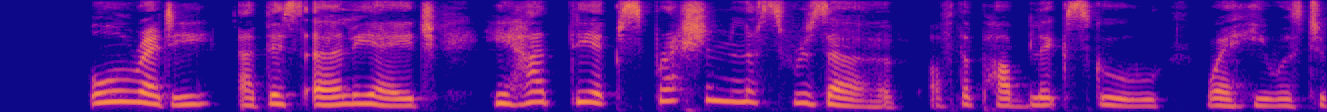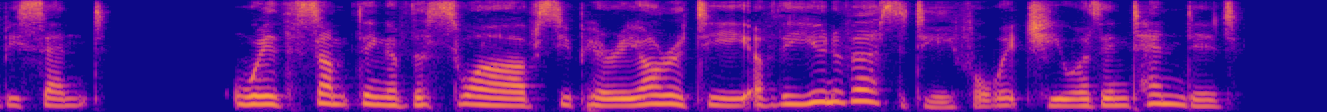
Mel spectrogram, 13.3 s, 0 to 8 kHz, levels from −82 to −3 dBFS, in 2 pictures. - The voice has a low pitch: No, high, 205 Hz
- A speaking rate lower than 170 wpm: Yes, average, 155 wpm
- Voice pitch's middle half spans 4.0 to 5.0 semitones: Yes, average, 4.3 semitones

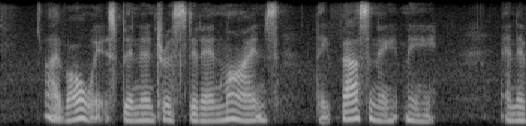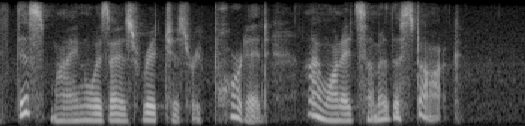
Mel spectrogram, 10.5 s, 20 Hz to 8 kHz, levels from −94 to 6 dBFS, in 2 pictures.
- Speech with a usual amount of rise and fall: No, narrow, 2.3 semitones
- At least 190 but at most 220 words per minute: No, slow, 135 wpm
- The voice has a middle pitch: Yes, medium, 160 Hz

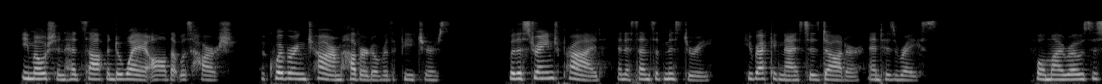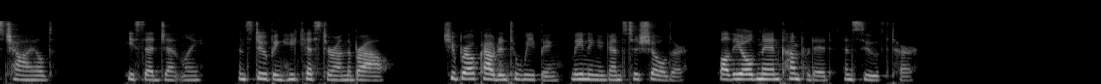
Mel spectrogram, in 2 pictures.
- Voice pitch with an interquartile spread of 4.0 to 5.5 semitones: No, average, 3.0 semitones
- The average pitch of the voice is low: No, high, 230 Hz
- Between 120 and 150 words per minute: No, average, 170 wpm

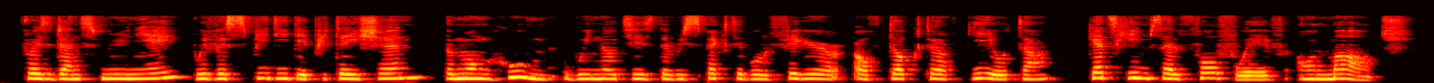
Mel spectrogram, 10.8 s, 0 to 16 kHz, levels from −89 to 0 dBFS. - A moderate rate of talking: No, slow, 115 wpm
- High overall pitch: Yes, high, 200 Hz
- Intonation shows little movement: Yes, narrow, 1.9 semitones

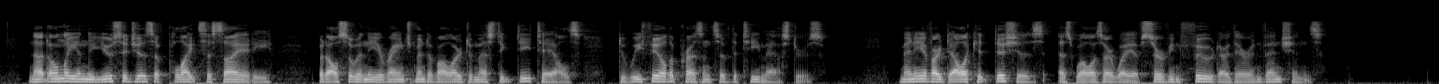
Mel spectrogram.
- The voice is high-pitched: No, low, 110 Hz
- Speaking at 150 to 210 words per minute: Yes, average, 180 wpm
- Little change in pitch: Yes, narrow, 2.1 semitones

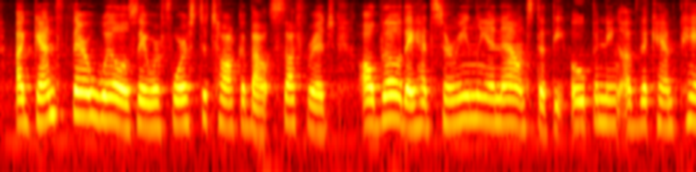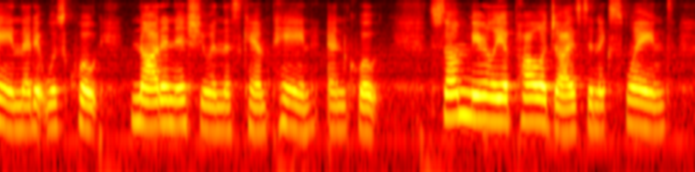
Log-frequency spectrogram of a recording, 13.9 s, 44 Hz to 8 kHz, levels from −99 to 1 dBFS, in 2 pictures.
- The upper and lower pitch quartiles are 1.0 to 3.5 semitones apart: Yes, average, 2.8 semitones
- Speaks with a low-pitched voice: No, high, 195 Hz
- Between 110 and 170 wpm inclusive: Yes, average, 150 wpm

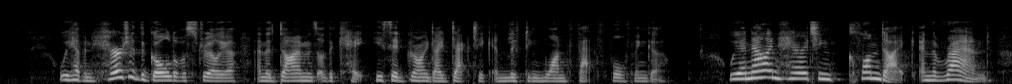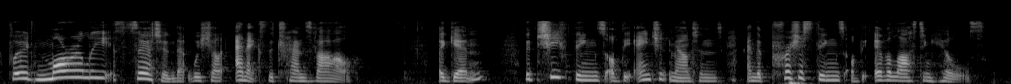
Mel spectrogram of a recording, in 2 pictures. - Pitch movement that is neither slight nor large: No, wide, 7.6 semitones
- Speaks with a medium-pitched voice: Yes, medium, 180 Hz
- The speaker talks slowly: No, average, 180 wpm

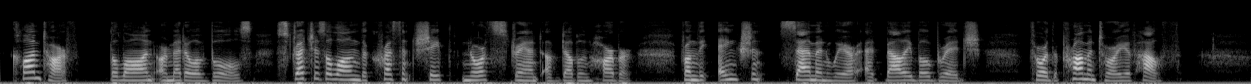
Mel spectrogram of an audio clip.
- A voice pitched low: No, medium, 185 Hz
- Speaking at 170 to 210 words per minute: No, average, 145 wpm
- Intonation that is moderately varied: Yes, average, 3.4 semitones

